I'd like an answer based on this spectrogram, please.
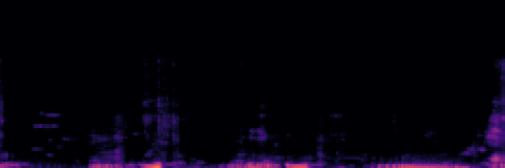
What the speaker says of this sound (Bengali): দুটোটাই মাশাআল্লাহ খুব সুন্দর কবুতর।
